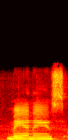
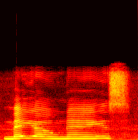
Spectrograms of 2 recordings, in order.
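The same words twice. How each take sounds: First: MAYONNAISE shortened to "man-naze"; two-syllable MAYONNAISE; own pronunciation. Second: MAYONNAISE in three syllables, "may-o-naze"; every syllable of MAYONNAISE sounded; full pronunciation. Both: Shown as a demonstration. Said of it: "I say mayonnaise".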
